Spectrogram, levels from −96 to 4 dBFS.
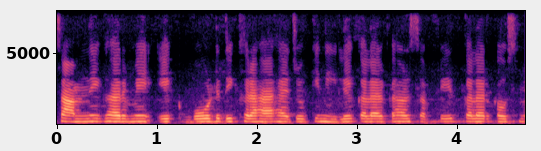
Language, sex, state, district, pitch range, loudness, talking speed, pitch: Hindi, female, Chhattisgarh, Raipur, 200-210 Hz, -18 LUFS, 245 wpm, 205 Hz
